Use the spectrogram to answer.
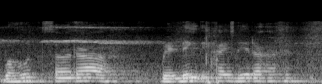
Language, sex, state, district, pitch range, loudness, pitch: Hindi, male, Gujarat, Valsad, 145-155 Hz, -15 LUFS, 150 Hz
